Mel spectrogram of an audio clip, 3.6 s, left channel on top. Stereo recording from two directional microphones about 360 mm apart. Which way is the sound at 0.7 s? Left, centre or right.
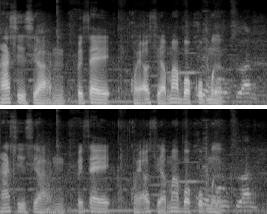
Left.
